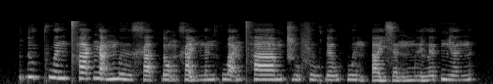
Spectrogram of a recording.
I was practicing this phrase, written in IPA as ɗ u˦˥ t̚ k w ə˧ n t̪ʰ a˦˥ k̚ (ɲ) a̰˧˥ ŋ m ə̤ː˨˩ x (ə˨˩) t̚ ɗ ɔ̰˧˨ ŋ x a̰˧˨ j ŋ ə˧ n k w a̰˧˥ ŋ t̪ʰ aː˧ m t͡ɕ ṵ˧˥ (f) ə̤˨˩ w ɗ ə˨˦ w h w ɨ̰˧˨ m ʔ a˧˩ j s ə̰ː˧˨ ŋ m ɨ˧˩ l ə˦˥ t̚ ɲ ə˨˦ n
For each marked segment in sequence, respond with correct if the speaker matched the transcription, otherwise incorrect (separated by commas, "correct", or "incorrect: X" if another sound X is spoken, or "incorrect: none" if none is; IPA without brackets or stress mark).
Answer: incorrect: ŋ, incorrect: a˨˩, correct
